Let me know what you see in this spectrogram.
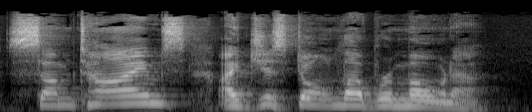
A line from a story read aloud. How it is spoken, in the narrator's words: she blurted out to get it over with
